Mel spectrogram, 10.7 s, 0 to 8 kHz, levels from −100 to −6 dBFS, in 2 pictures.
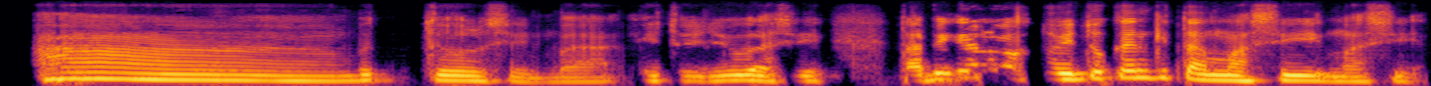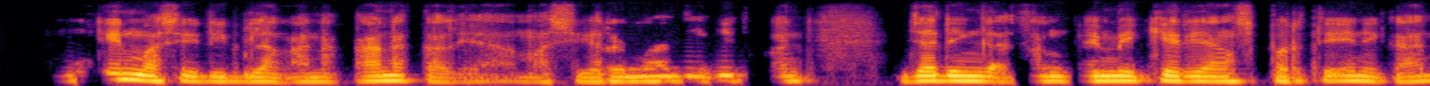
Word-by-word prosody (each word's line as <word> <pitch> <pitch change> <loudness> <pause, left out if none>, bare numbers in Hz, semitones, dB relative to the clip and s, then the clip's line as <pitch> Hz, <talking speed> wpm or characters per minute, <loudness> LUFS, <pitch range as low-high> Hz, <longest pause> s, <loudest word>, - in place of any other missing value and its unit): Ah, 160 -4 +3 0.4
betul 140 -1 0
sih, 115 -4 -7
Mbak, 105 +1 -8 0.2
itu 125 0 -7
juga 135 +1 +4
sih, 125 - -5 0.3
tapi 135 +5 +1
kan 205 - -2
waktu - - -8
itu 170 - +2
kan 205 - +5
kita 190 -4 +2
masih 130 +1 +3 0.2
masih 115 +1 -5 0.3
mungkin 130 +6 -2
masih 125 0 0
dibilang 110 -1 -2
anak-anak 120 +5 0
kali 100 -2 -6
ya, - - -13 0.2
masih 105 +1 -7
remaja 115 +2 -1
gitu 130 0 -3
kan, 120 - -4 0.4
jadi 130 0 +5
enggak 120 -4 +2
sampai 120 0 -2
mikir 125 +1 +3
yang 115 -1 +1
seperti 115 +1 -5
ini 125 - +2
kan. 115 +3 -3
125 Hz, 185 wpm, -22 LUFS, 115-140 Hz, 0.4 s, kan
